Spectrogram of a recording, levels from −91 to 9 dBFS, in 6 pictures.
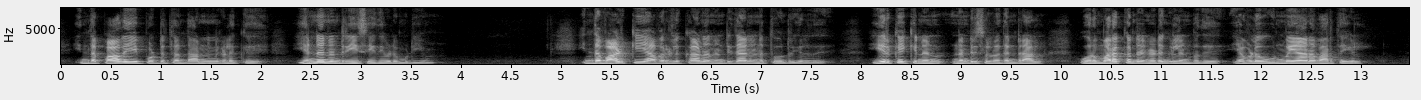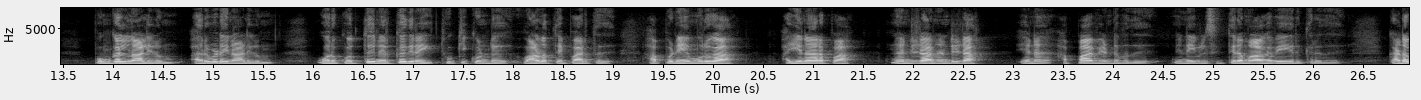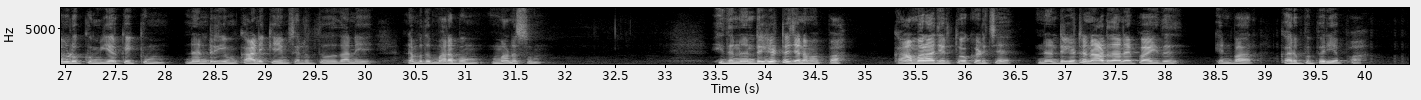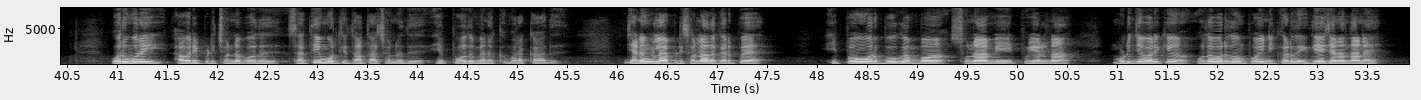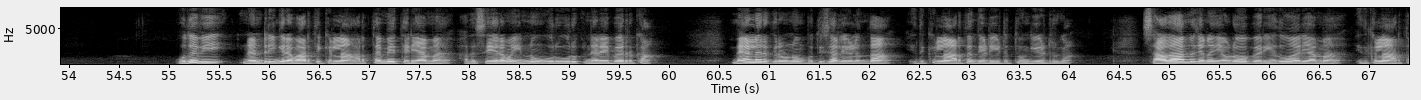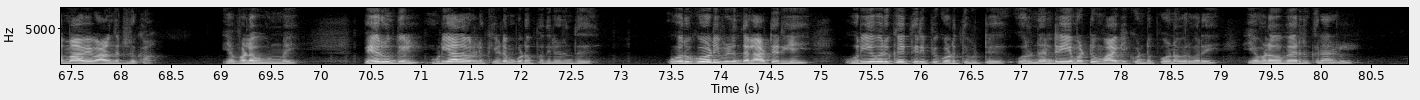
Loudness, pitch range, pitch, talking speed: -17 LUFS, 160-200 Hz, 180 Hz, 110 wpm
